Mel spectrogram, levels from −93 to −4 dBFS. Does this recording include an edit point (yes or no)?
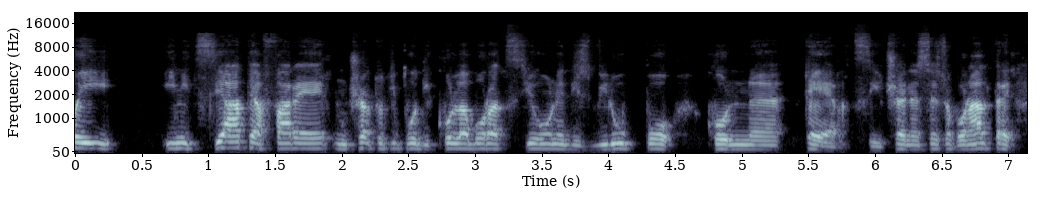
no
